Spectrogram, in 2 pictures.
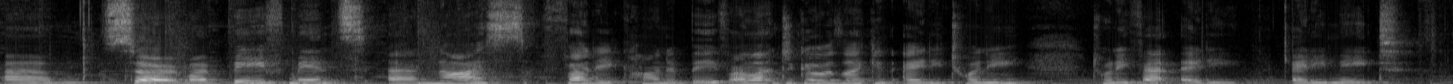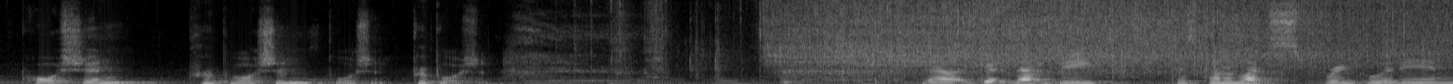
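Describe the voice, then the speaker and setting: A woman hosting a relaxed cooking demonstration, chatty and playful, with a habit of laughing at herself. Her voice sits in a middle pitch. Faint music and a sizzling pan play behind her. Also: moderate pace. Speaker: cooking show host. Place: kitchen.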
